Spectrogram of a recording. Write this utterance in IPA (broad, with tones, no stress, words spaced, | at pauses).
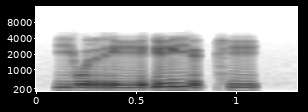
ju˨riː˨ɗi˦ jɪ˨ kʰi˦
